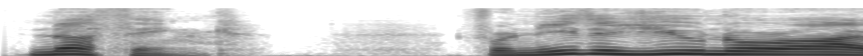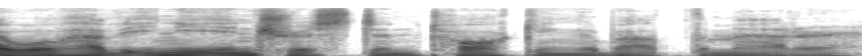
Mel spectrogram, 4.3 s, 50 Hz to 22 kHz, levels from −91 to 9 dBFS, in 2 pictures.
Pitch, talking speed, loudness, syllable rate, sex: 145 Hz, 210 wpm, -16 LUFS, 6.5 syllables/s, male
